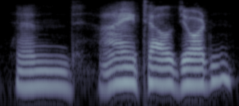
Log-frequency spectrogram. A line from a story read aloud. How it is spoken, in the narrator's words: Guizzard asked in his sour voice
